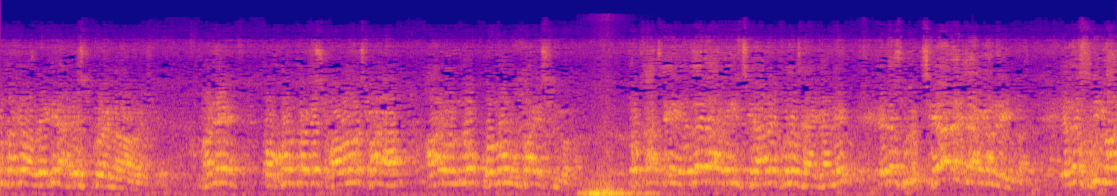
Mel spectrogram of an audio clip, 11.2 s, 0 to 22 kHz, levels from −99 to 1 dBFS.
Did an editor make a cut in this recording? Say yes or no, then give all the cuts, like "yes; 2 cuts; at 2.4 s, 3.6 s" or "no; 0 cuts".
yes; 1 cut; at 6.1 s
